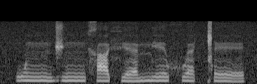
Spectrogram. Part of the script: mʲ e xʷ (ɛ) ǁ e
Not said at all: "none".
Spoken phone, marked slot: ɛ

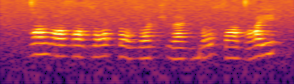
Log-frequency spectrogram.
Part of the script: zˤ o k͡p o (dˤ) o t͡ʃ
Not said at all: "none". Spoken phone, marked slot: zˤ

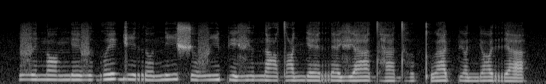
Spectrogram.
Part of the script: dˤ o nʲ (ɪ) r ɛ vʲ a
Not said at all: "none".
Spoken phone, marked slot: ɛ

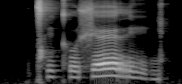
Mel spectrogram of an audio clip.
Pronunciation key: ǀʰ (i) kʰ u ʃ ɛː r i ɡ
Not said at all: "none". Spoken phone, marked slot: i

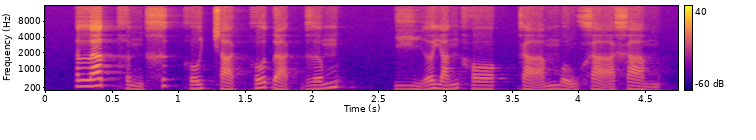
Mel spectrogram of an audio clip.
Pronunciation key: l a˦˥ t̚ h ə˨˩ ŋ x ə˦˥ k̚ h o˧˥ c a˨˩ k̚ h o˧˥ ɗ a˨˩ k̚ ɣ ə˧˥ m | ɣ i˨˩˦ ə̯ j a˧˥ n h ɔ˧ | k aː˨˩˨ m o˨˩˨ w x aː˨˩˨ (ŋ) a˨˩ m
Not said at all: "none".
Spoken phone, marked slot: x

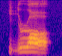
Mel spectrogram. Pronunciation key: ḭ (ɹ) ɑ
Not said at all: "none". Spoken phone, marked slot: ɹ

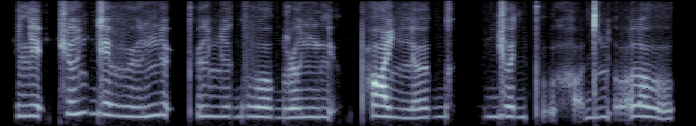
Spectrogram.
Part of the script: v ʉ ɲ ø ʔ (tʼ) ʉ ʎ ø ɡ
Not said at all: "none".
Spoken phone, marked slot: pʼ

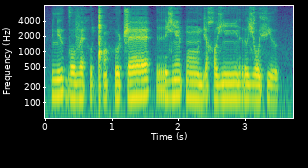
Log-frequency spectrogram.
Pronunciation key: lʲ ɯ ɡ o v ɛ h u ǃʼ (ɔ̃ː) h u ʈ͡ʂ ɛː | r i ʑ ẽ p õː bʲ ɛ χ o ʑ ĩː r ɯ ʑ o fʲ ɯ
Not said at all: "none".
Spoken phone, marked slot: ɔ̃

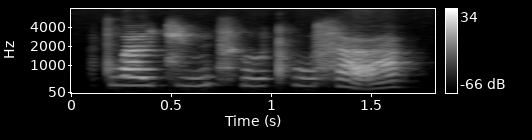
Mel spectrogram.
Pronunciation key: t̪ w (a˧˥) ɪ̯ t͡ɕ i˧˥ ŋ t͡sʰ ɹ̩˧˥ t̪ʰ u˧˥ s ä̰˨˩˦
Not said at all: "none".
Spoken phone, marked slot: a˥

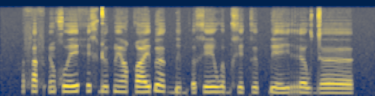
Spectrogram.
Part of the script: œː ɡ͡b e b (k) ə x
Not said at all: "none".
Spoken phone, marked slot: ʔ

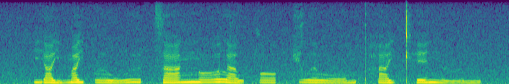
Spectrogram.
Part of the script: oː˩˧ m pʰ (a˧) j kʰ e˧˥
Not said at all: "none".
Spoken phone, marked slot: a˧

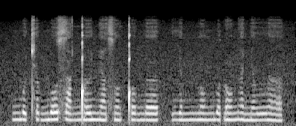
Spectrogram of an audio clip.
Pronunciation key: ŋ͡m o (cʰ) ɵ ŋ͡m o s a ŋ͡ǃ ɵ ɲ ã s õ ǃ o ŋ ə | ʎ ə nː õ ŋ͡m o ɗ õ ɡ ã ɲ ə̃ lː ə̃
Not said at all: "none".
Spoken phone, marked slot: cʰ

